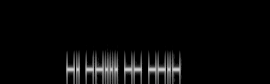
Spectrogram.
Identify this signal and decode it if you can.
Morse code, heard as a keyed tone, about 50 wpm, 700 Hz. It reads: N7MQ
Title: Call Signs Repeated 3x - 50wpm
